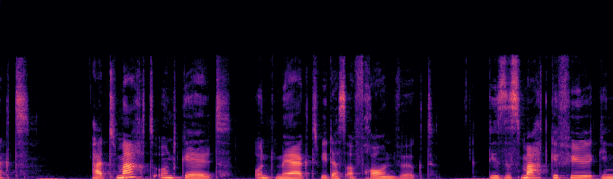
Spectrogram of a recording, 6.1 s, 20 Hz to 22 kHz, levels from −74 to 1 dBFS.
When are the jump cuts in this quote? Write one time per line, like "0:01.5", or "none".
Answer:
0:00.9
